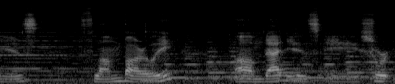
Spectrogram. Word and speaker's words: Flum: And just in case you want to know, yes, that is Flum Barley, not Flam, as I have heard many people pronounce it.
